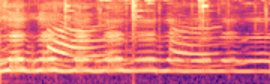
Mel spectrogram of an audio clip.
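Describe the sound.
A voice imitates a young lion trying to roar: one sustained, high, wavering howl-like cry with rich harmonics, rising and falling slightly in pitch and held loud for the whole moment.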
